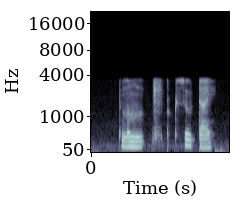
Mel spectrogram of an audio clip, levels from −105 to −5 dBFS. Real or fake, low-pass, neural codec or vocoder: fake; 3.6 kHz; codec, 16 kHz, 6 kbps, DAC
